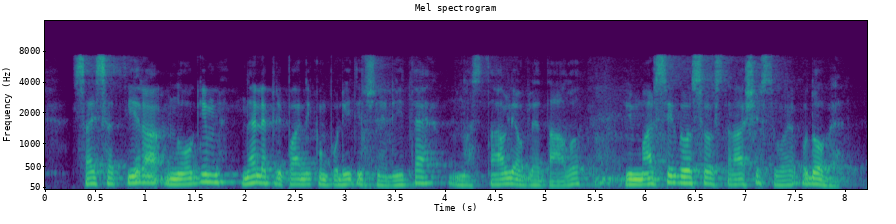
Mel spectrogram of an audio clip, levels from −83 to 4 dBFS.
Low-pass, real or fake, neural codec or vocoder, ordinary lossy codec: 7.2 kHz; fake; codec, 16 kHz, 8 kbps, FunCodec, trained on Chinese and English, 25 frames a second; none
